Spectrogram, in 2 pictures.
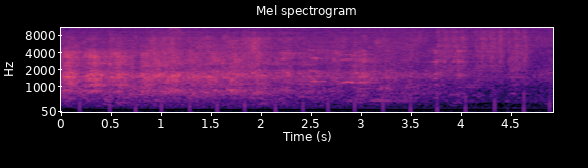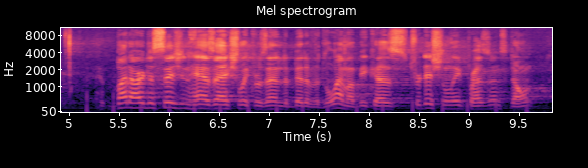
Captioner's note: laughter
